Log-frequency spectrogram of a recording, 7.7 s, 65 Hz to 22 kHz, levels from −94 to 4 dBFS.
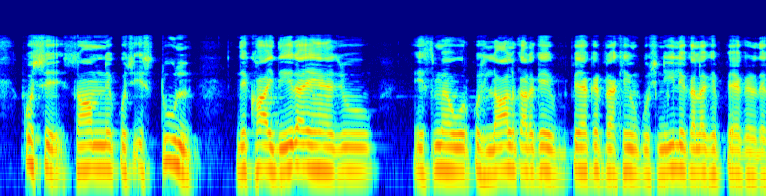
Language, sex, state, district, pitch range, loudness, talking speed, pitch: Hindi, male, Uttar Pradesh, Hamirpur, 135-145 Hz, -25 LUFS, 190 wpm, 140 Hz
